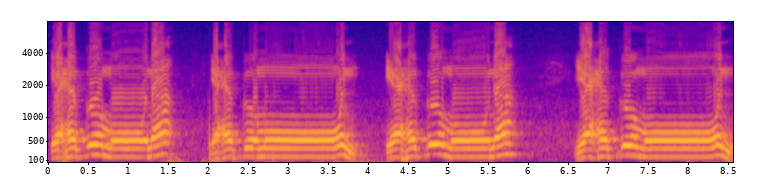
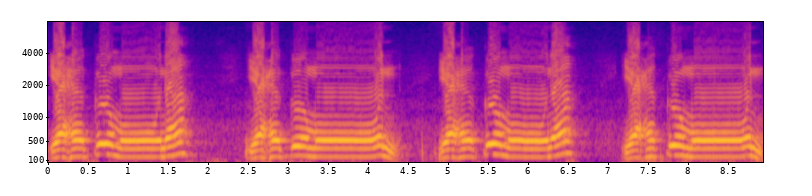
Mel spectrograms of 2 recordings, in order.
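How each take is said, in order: The two takes are said the same way.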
